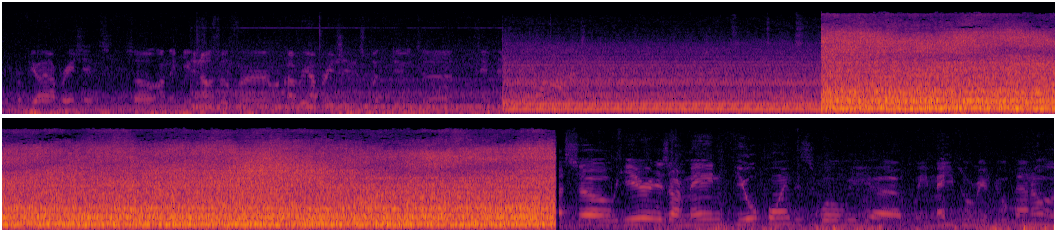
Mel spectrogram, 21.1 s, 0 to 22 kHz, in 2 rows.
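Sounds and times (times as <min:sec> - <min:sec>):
aircraft engine noise: 0:01.9 - 0:16.1
hum of even tones: 0:04.9 - 0:16.1.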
